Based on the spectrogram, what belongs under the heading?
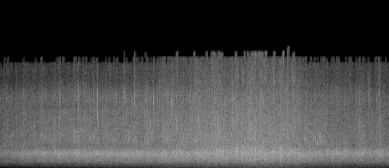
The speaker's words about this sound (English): Okay, audience, clap if you plan to caucus.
